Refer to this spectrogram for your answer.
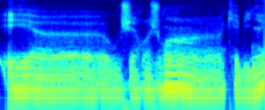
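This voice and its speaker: A man speaks in a somewhat breathy voice. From France, Saint-Étienne (Auvergne-Rhône-Alpes). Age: 60s. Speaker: company CEO, investor. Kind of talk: podcast interview. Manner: hesitant, many fillers and repetitions.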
